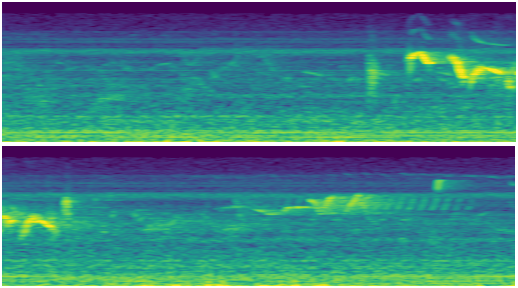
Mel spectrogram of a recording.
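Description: A White-eyed Vireo gives one quick, jumbled phrase of slurred, snappy high notes over a steady low rumble of wind or distant traffic.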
